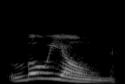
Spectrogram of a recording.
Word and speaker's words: Loyon: This is Le Loyon. L-E. Perfect pronunciation.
